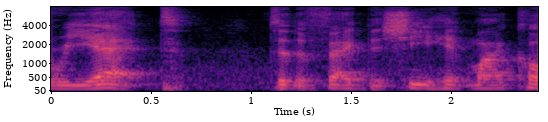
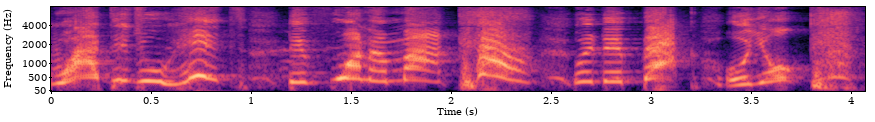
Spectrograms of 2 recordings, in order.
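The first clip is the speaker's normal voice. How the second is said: put-on high, shouted Haitian-accented screech; Haitian lady; 16 dB louder than usual. Comedian repeats the Haitian driver's accusation, high Haitian-accented shout. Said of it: "She said".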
